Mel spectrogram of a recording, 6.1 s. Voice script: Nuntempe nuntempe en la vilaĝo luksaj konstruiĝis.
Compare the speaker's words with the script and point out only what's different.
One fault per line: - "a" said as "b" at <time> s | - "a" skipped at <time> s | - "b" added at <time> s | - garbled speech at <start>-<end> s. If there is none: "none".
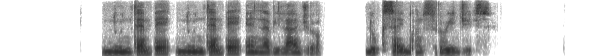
none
